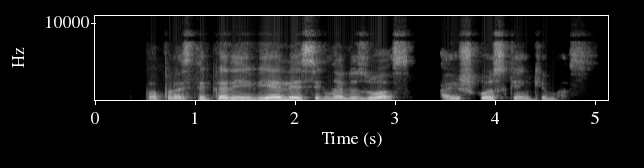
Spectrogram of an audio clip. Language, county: Lithuanian, Klaipėda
